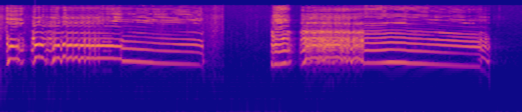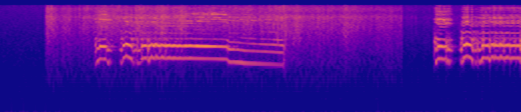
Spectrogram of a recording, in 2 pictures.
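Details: Rooster crowing meant as a wake-up alarm: repeated loud crows, each a stuttering start followed by a long, bright, gradually falling note, with short pauses and one fainter, rougher crow in the middle.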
